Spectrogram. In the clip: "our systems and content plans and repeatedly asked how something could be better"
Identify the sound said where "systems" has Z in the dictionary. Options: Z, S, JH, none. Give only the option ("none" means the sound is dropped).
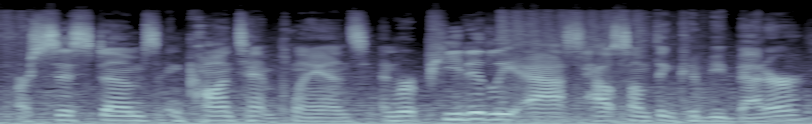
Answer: Z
